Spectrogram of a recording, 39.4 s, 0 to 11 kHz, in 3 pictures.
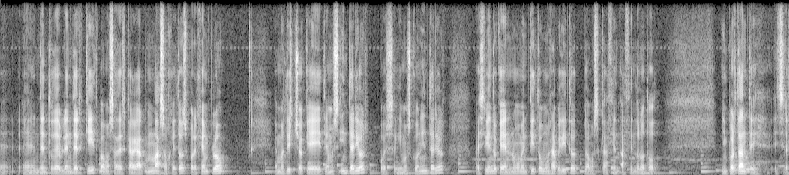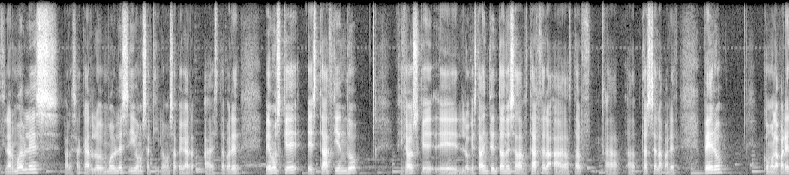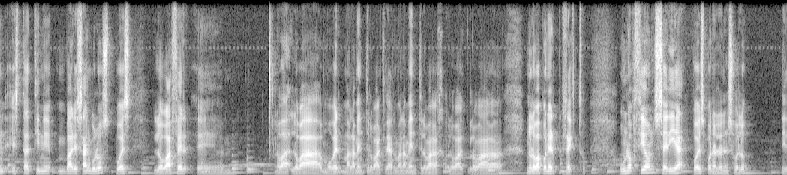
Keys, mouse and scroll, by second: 0.7 click, 7.4 click, 12.3 click.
